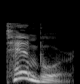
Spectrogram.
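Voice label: "tambour", British English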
